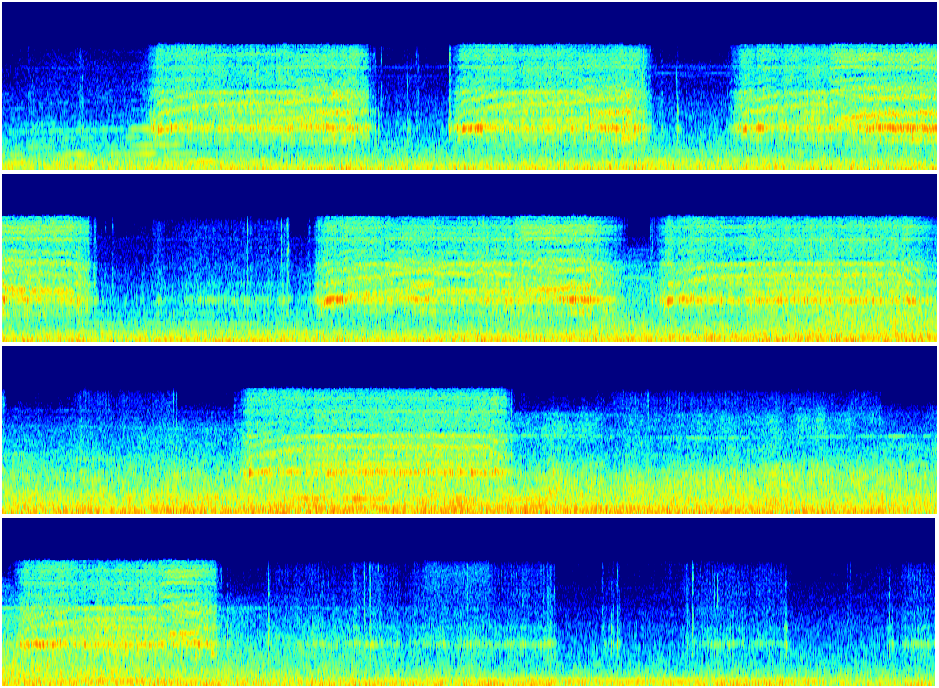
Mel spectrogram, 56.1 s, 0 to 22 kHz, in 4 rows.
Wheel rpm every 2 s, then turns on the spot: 0, 120, 100, 90, 120, 70, 160, 100, 20, 100, 160, 90, 150, 120, 10, 30, 150, 120, 30, 20, 10, 120, 100, 10, 20, 0, 20, 10.
14-18 36-42 46-50 52-54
